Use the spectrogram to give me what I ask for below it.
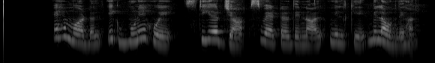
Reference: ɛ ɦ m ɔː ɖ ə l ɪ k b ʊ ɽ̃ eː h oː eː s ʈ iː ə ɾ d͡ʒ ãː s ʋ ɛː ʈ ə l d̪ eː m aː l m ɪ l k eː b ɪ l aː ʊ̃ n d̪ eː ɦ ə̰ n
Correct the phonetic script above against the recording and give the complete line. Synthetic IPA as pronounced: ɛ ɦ m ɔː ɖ ə l ɪ k b ʊ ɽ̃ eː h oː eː s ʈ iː ə ɾ d͡ʒ ãː s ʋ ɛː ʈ ə ɾ d̪ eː n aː l m ɪ l k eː b ɪ l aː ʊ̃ n d̪ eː ɦ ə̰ n

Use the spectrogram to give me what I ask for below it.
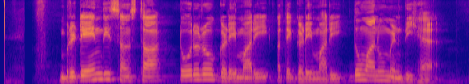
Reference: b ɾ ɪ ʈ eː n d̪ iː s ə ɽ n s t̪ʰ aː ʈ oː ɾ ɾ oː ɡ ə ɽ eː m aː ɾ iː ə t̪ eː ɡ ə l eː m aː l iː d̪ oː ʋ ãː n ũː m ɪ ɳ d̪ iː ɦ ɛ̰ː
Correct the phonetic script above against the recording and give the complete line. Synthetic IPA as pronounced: b ɾ ɪ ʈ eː n d̪ iː s ə n s t̪ʰ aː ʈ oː ɾ ɾ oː ɡ ə ɽ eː m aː ɾ iː ə t̪ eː ɡ ə ɽ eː m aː ɾ iː d̪ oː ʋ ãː n ũː m ɪ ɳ d̪ iː ɦ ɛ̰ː

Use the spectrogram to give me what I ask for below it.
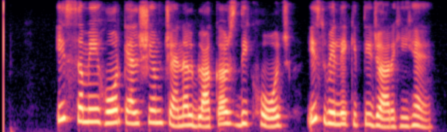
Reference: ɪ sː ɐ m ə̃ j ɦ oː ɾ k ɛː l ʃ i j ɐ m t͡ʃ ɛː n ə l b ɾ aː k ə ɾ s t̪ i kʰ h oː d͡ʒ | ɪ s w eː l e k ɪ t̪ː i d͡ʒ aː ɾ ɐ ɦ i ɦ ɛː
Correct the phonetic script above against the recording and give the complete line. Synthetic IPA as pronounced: ɪ sː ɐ m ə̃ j ɦ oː ɾ k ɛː l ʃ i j ə m t͡ʃ ɛː n ə l b l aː k ə ɾ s d̪ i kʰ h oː d͡ʒ | ɪ s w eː l e k ɪ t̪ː i d͡ʒ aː ɾ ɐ ɦ i ɦ ɛː

